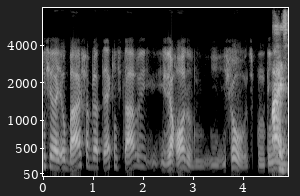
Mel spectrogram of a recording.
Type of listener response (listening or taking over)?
taking over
